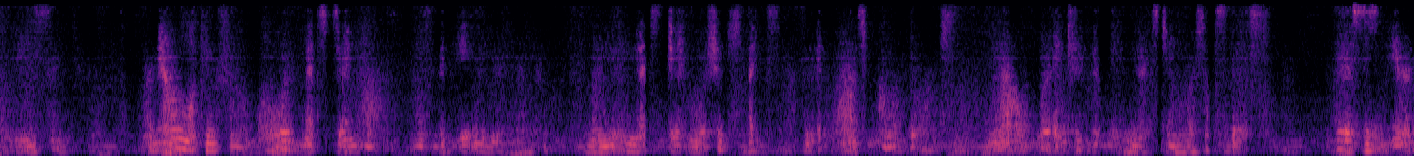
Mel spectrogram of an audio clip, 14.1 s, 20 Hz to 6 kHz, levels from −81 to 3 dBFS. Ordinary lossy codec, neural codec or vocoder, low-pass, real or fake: Opus, 32 kbps; codec, 44.1 kHz, 0.9 kbps, DAC; 5.4 kHz; fake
